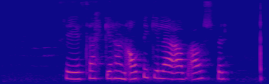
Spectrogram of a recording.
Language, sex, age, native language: Icelandic, female, 13, Icelandic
